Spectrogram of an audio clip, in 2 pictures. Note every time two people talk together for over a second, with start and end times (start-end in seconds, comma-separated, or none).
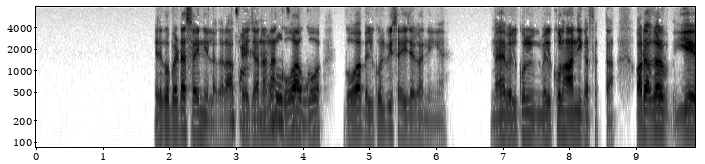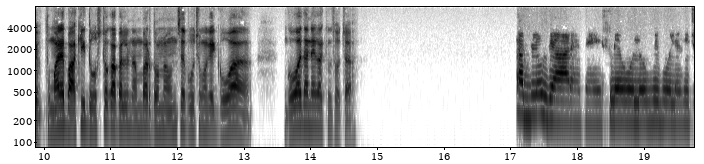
3.0-4.2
